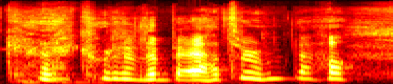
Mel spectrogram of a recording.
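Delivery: very high, squeaky, pleading voice. Doing a Jared Kushner impression for the other speaker. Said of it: "I can do Jared Kushner".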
